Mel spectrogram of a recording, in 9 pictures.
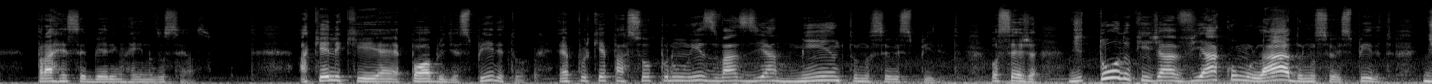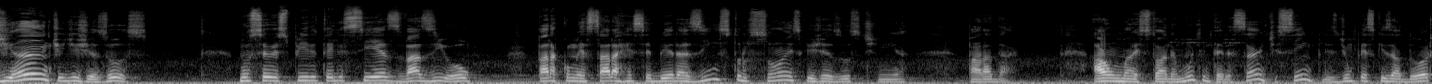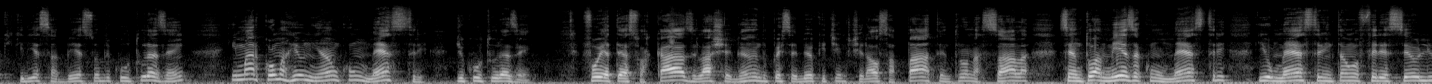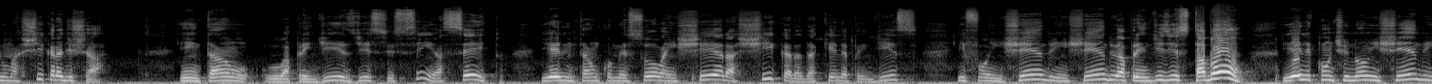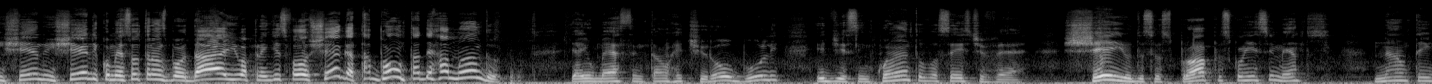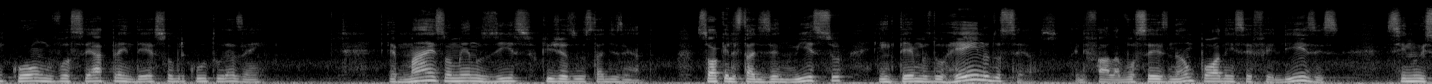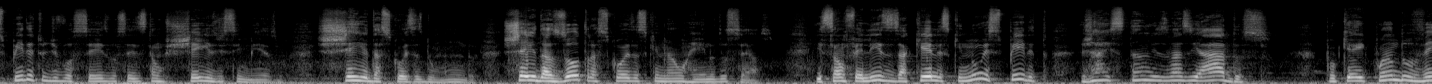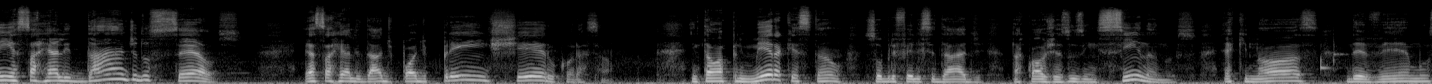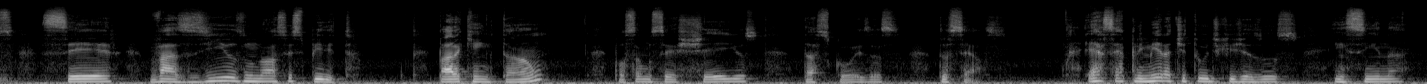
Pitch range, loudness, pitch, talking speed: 115-170 Hz, -22 LUFS, 140 Hz, 140 wpm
